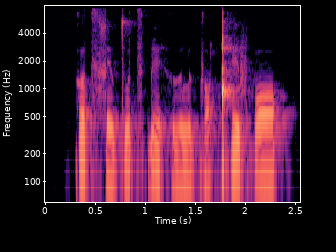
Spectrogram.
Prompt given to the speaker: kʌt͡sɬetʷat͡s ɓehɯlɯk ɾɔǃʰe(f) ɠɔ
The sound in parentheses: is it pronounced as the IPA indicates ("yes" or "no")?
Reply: yes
